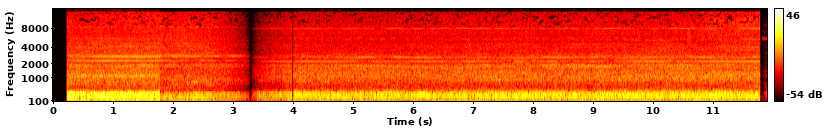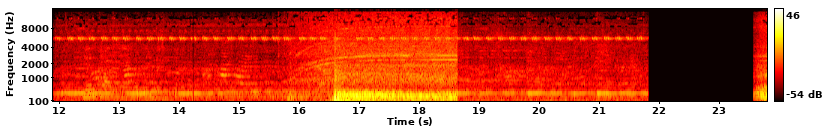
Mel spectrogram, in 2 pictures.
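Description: Furnace burner for melting bronze, running with a steady roar, with a short dip about three seconds in. Near the middle it cuts to a quieter stretch with a high, rapidly pulsing tone and a low hum. A louder roar with a rising whine comes in about two-thirds of the way through.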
